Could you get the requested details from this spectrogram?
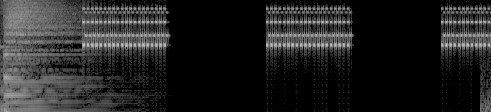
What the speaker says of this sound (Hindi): कुछ देर बेल बजने के बाद फोन अपने आप कट गया।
